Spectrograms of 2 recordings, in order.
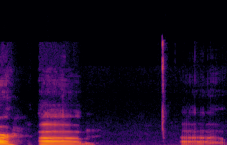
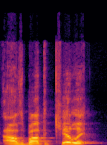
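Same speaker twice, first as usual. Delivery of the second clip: raised voice, pitch a little up; louder exclamation; 5 semitones higher, 9 dB louder, faster than usual. Real, not acted. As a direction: blurt it out with sudden force. Repeats line, louder first take.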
